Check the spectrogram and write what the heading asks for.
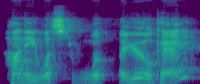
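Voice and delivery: a hint of a fussing mother; mom voice. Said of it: "she says".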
